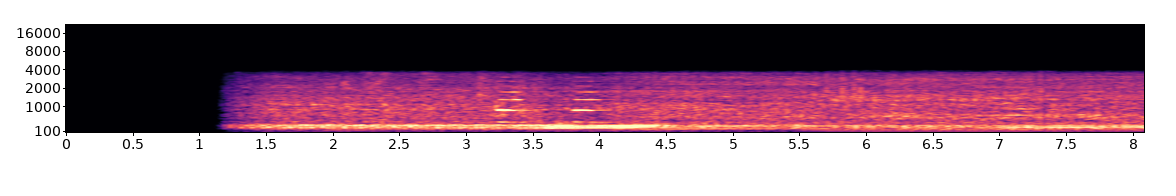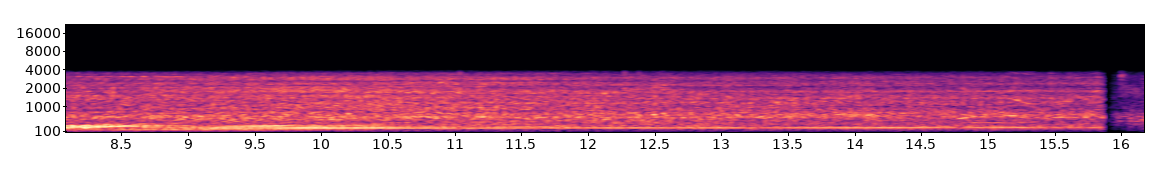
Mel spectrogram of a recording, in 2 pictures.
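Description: Farm tractor engine running as it pulls a passenger wagon past, starting about a second in, with two short horn beeps about three seconds in.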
